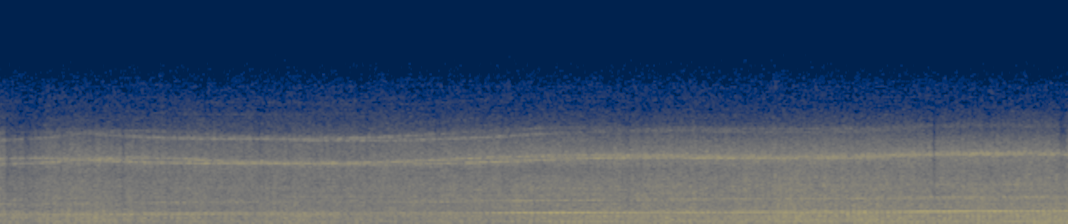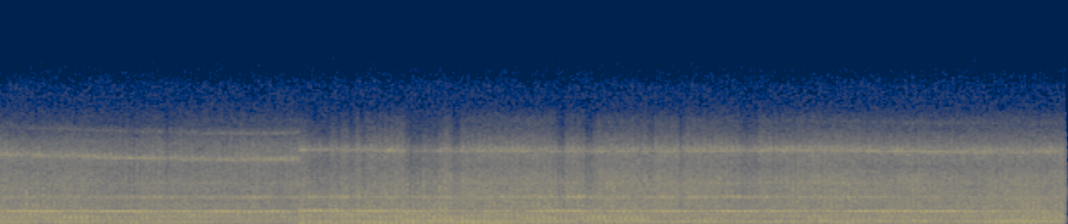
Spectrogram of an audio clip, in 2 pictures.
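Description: A large helicopter's engines whine loudly and steadily nearby, with the rotor thumping.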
